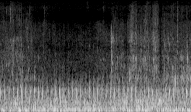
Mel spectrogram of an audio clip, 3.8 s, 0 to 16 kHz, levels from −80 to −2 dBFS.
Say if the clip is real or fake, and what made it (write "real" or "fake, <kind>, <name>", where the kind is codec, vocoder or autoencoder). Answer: real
